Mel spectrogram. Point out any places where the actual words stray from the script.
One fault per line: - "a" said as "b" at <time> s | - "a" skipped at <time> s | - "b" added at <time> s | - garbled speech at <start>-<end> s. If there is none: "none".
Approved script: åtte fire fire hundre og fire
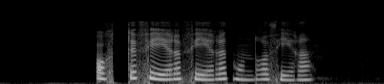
none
